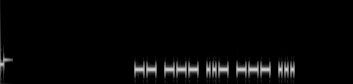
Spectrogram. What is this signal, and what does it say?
Morse code, heard as a keyed tone, about 38 wpm, 700 Hz. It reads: MOUOS
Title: Code Groups - 5 Letters - 40wpm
